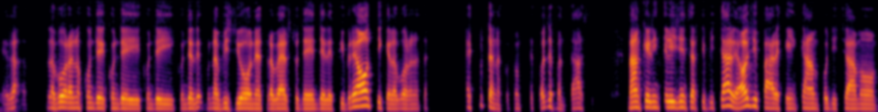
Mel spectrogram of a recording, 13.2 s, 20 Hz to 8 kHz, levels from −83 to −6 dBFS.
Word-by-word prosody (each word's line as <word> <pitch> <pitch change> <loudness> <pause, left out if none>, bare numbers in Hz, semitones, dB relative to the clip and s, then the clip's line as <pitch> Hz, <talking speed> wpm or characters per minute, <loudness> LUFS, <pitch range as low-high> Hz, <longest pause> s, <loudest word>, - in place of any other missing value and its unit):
e - - -17
la - - -6 0.4
lavorano 140 0 +2
con 140 0 -7
dei 135 -2 +1
con 130 -1 -8
dei 125 -2 0
con 130 -1 -13
dei 120 -2 -1
con 125 0 -13
delle 145 +3 -1
una 130 0 -2
visione 130 0 0
attraverso 125 0 0
de 120 0 -1
delle 120 -2 -2
fibre 135 +7 0
ottiche, 180 -9 +5
lavoran 120 0 -3
a 120 - -13
ta - - -22 0.5
è - - -9
tutta 195 -7 -1
una 115 -4 -11
son 125 +1 -16
tutte - - -22
cose - - -4
fantastiche. 125 +2 -12 0.5
Ma 145 - +6
anche 155 +1 +4
l'intelligenza 155 0 0
artificiale 145 +4 +1
oggi 190 -2 +5
pare 130 -3 0
che 130 - -7
in 125 -3 -8
campo, 130 -1 -2
diciamo, 120 -2 -3
130 Hz, 175 wpm, -26 LUFS, 125-145 Hz, 0.5 s, Ma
